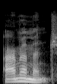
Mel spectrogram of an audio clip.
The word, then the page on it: armament: American English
